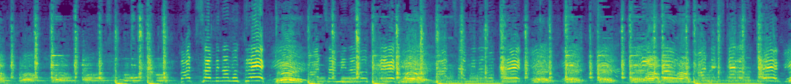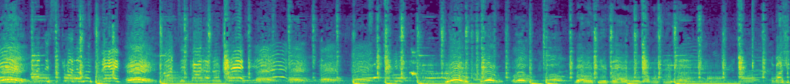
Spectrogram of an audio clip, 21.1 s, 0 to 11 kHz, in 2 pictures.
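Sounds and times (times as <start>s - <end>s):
hip-hop beat over loudspeakers: 0.0s - 2.6s, 3.9s - 21.0s
crowd shouting along: 3.5s - 4.3s, 5.1s - 9.4s, 10.2s - 11.1s, 11.9s - 18.2s.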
